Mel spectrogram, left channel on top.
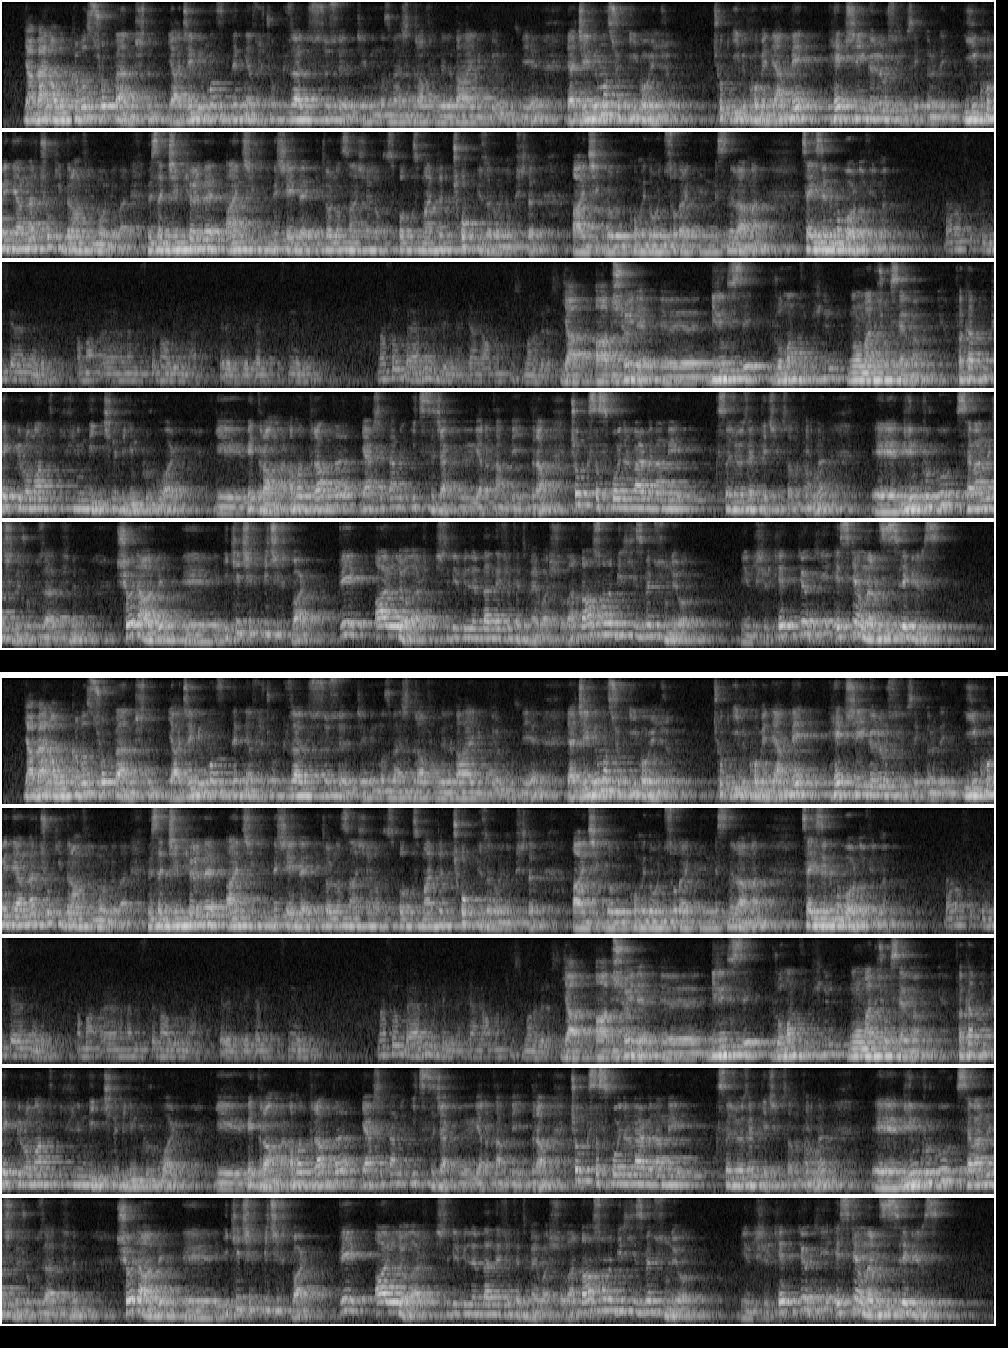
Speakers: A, on the left; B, on the right.
A: Ya ben Ahukkabaaz'ı çok beğenmiştim. Ya Cem Yılmaz dedin ya az önce çok güzel bir söz söyledin. Cem Yılmaz'ı ben işte dram filmlerinde daha iyi buluyorum
B: Evet.
A: diye. Ya Cem Yılmaz çok iyi bir oyuncu. Çok
B: Evet
A: iyi
B: kesinlikle.
A: bir komedyen ve hep şeyi görüyoruz film sektöründe. İyi komedyenler çok iyi dram filmi oynuyorlar. Mesela Jim Carrey de aynı şekilde şeyde Eternal Sunshine of the Spotless Mind'de çok güzel oynamıştı. Aynı şekilde o da bir komedi oyuncusu olarak bilinmesine rağmen. Sen izledin mi bu arada o filmi?
B: Ben o se- filmi seyretmedim ama e, hemen listeme alayım yani. Seyredilecekler listesine yazayım. Nasıl? Beğendin mi filmi? Yani anlatır mısın bana biraz?
A: Ya abi şöyle, e, birincisi romantik film normalde çok sevmem. Fakat
B: Hı hı.
A: bu pek bir romantik film değil. İçinde bilim kurgu var e, ve dram var. Ama dram da gerçekten bir iç sıcaklığı yaratan bir dram. Çok kısa spoiler vermeden bir kısaca özet geçeyim sana filmi.
B: Tamamdır.
A: E, bilim kurgu sevenler için de çok güzel bir film. Şöyle abi e, iki çift bir çift var ve ayrılıyorlar. İşte birbirlerinden nefret etmeye başlıyorlar. Daha sonra bir hizmet sunuyor bir şirket. Diyor
B: Evet.
A: ki eski anılarınızı silebiliriz.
